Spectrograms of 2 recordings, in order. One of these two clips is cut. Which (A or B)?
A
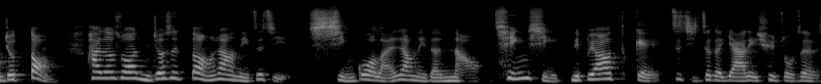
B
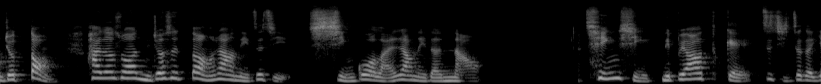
A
